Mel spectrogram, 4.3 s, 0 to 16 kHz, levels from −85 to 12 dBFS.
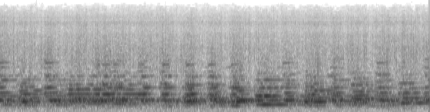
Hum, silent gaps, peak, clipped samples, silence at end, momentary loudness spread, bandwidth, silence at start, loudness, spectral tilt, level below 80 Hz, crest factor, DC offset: none; none; -2 dBFS; under 0.1%; 0 s; 4 LU; 13 kHz; 0 s; -16 LUFS; -4.5 dB/octave; -52 dBFS; 12 dB; under 0.1%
